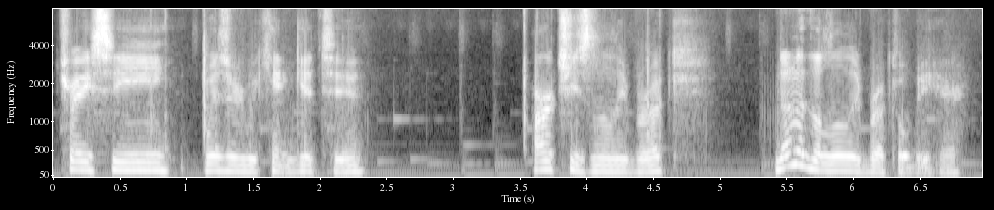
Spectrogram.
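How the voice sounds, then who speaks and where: Over soft game music, a man talks through his livestream at a slow pace. His voice sits at a middle pitch, and he thinks aloud in short, casual phrases as he plays. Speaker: live streamer, game host. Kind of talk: casual gameplay commentary, thinking aloud and reading game dialogue. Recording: music playing behind the voice.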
